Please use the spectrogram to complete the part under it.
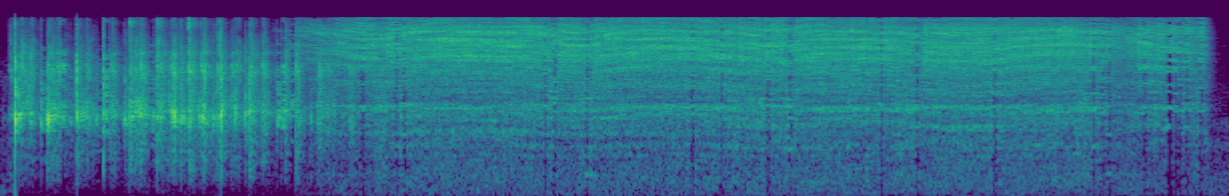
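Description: An aerosol can of varnish rattles through a few quick shakes, then sprays a steady, close hiss across a sheet of waterslide decals for about seven seconds before cutting off.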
